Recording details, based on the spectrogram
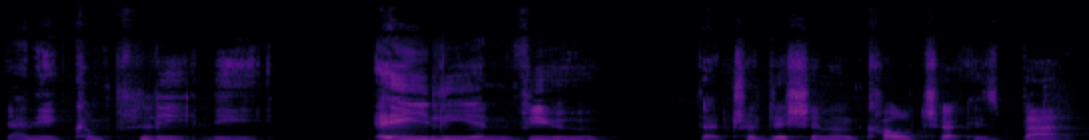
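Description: A man explaining his view as a religious scholar in a discussion, in short, emphatic, deliberate phrases. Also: mid-range voice, sing-song, husky. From Britain.

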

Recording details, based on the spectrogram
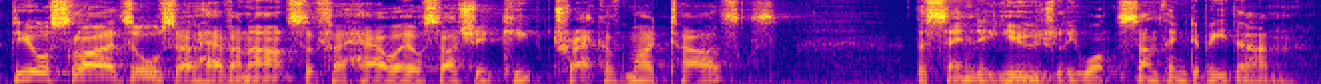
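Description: A man's voice: mid-range voice, a little fast, fairly bright tone, natural voice. A man acting a frustrated, restless academic who narrates his dreary days in a radio play, wry and grumbling. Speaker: narrator and lead character. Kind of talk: first-person radio play narration and dialogue.

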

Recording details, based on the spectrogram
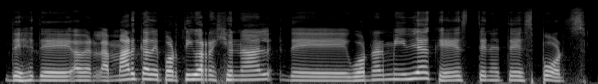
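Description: An Argentine woman co-hosting a casual industry chat, giving news in a measured way with fillers. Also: mid-range voice, fairly even intonation, clear, resonant tone, no room sound. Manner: measured, informative, hesitant fillers. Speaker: co-host reporter.

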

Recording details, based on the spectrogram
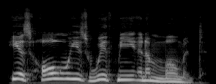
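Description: A man voicing a gentle, innocent young maiden who speaks softly and eagerly. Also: high voice, very animated, normal speed, voice pushed up.

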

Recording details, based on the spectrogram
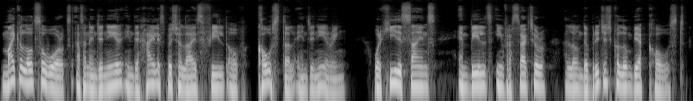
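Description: Man, Finnish accent, interview host, mid pitch, hesitant, dry sound, faint music behind. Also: normal speed, dark tone, dry recording. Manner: hesitant, laughs often. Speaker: podcast host. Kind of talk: interview hosting.

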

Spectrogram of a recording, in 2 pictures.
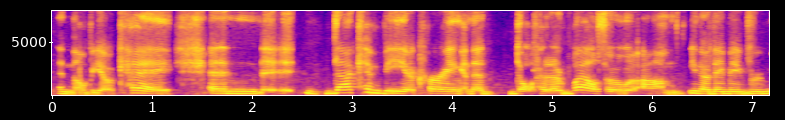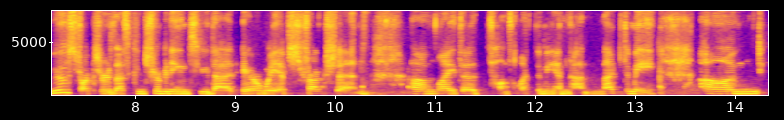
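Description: A woman's voice: lowish voice, measured pace, fairly bright tone, slight background noise, rough recording. A woman researcher talking about swallowing research in an easygoing, friendly way. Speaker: speech pathology researcher. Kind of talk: academic discussion.

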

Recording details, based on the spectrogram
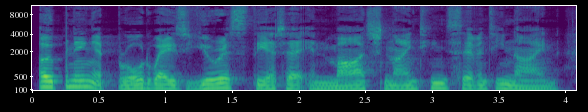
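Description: A man narrating a documentary in a measured, informative way. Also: medium pitch. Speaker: narrator host.

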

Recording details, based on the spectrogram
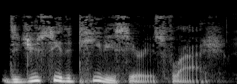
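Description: Low, husky-voiced man chatting. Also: wildly swooping pitch, unhurried. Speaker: podcast host. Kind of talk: casual movie news chat.

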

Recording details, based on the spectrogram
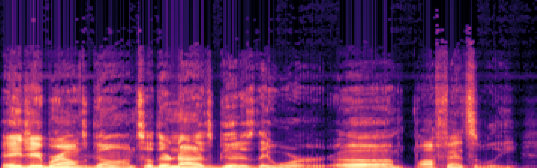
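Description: A man's voice: deep voice, big pitch swings, fairly quick, dry recording. A man co-hosting a casual sports podcast, giving analysis in a blunt, insistent, argumentative way. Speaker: podcast co-host.

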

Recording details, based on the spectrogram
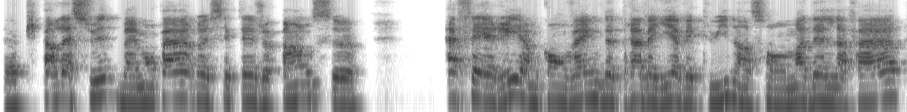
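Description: A man in his sixties from Quebec with a Québécois French accent, a guest in an interview, telling his story in a measured way with frequent hesitations and dry humor. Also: a little high, steady tone, a bit bright. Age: 60s. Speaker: guest, franchise expert.

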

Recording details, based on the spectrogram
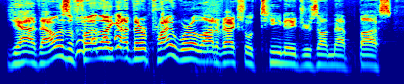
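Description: A man's voice: fairly high pitch, fast, fairly bright tone, dry recording, clean studio sound. A man co-hosting a podcast, chatting casually in a wry, joking way. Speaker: podcast co-host. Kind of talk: casual chat.

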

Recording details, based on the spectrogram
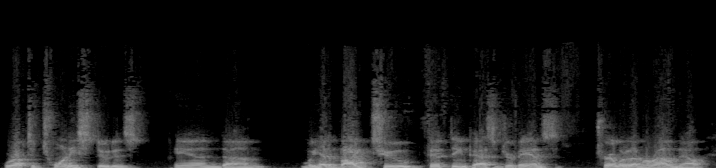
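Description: A man's voice: mid-range voice, unhurried, a little mellow. A middle-aged American man teaching conversationally as an interview guest, enthusiastic and repeating himself for emphasis. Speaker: interview guest, ministry educator. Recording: roomy, echoing sound.

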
